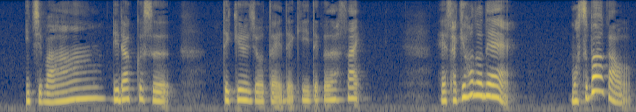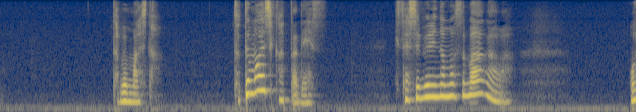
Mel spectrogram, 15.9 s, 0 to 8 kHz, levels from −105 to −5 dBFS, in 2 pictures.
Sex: female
